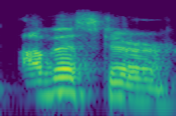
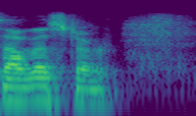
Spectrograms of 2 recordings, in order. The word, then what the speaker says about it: Avestor: We used to sometimes use Avestor and Avestor, but the proper way is Avestor, is what we would recommend.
